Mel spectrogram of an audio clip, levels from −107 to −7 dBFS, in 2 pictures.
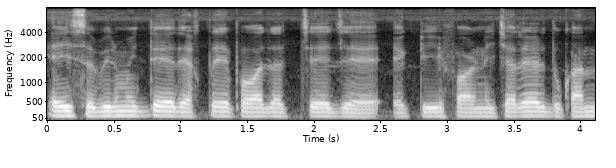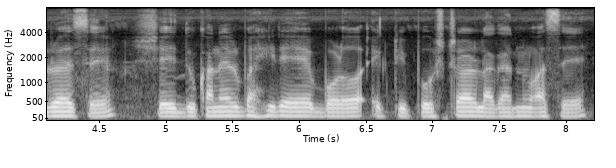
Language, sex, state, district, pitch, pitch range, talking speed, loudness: Bengali, male, Assam, Hailakandi, 110 Hz, 105-115 Hz, 140 wpm, -18 LUFS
